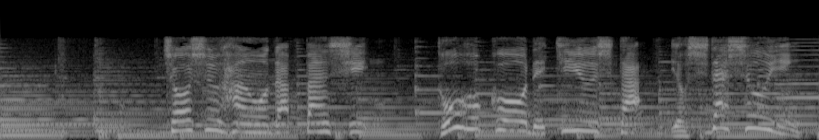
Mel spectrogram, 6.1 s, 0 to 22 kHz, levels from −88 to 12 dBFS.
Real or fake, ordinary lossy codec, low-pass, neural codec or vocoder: real; none; 7.2 kHz; none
